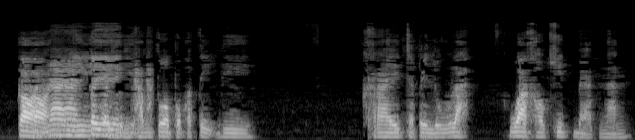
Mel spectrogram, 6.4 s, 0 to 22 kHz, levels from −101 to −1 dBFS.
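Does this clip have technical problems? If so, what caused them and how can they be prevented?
Yes. HE-AAC compression is audible throughout the speech: the top of the spectrum stops dead at 11 kHz, and the treble below that line sounds synthetic rather than captured. This is likely HE-AAC coding, where only the lower band is truly encoded and the upper band is rebuilt by copying lower content upward under a coarse envelope, so s sounds come out gritty and lispy. The heavy damage fits a very low bitrate, around 12 kbps. Prevent it by encoding at a higher bitrate with a full-band codec mode rather than band replication.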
